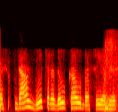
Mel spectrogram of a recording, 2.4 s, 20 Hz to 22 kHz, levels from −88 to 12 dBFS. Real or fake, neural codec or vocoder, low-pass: fake; codec, 16 kHz, 1.1 kbps, Voila-Tokenizer; 7.2 kHz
